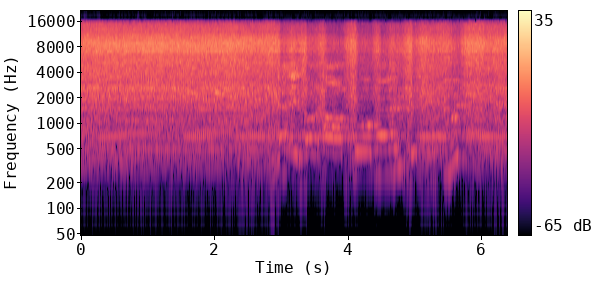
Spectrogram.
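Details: Shark NV801 Lift Away vacuum on its first power-on test before a full clean, picking up floor dirt: even, high-pitched motor whine holding steady, no thumping or grinding from the brush roll; running normally.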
